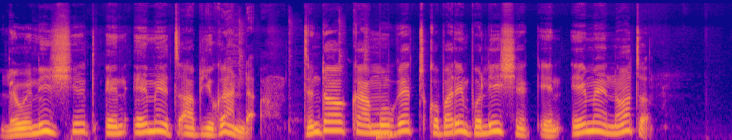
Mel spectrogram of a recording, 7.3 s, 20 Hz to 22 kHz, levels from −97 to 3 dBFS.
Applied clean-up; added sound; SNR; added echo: neural mask model RNNoise.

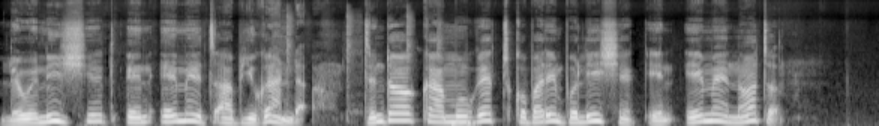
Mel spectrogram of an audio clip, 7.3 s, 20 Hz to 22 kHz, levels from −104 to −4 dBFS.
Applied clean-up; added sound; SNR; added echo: none; Hi-hat; 17 dB; none.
